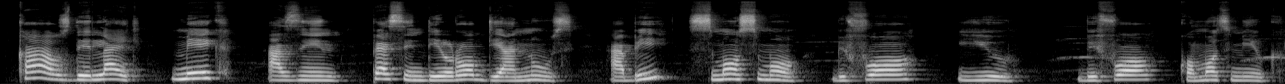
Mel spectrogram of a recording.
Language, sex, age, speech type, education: Nigerian Pidgin, male, 15-29, spontaneous, tertiary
